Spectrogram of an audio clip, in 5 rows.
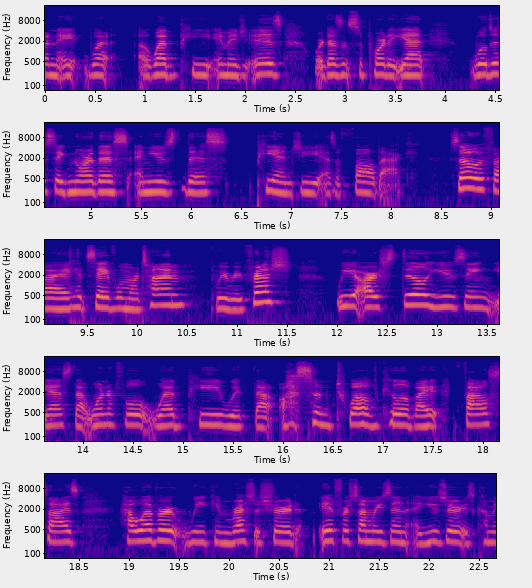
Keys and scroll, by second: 9.1 super+s, 11.0 shift+super+r.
